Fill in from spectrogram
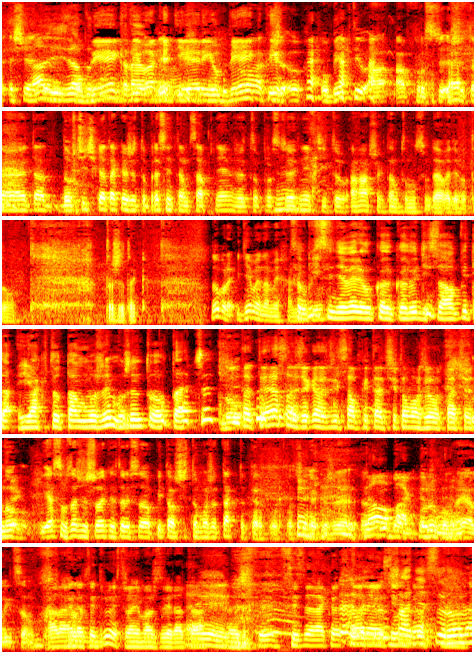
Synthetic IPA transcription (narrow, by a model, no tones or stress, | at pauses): ʔɛʃcɛnaiʃnat̪ɔjɛk̪ɾaakɛtɪɛɾiɔbɛakɔʒɛɔɔbjɛkt̪iʊaapɾɔscɛɛʃcɛt̪ɔɛaɲt̪aːd̪ɔʃcit͡ʃkat̪akaːʒɛt̪ɔpɾɛsɲɛt̪amsapɲɛʒɛt̪ɔpɾɔscɛɦɲɛct͡ɕit̪ɔʔa̰ɦaʃak̚t̪amt̪ɔmusiːmd̪a̰ːʋa̰ɟɦɔt̪ɔʋɔ̰ | t̪ɔ̰ʒɛ̰t̪a̰kd̪ɔbɾɛʔiɟɛmɛnamɛxanɔbisiɲɛʋɛɾilkɔʎkɔʎuɟiːsaɔpiːt̪ajakt̪ɔt̪amːʊɔʒɛmʊɔʒɛmt̪ɔɔt̪aːt͡ʃacnɔt̪akt̪ɔjasnɛʒɛkaʒd̪iːsaɔpiːt̪alt͡ʃit̪ɔmʊɔʒɛɔt̪aːt͡ʃanɔjasɔmzaʒilt͡ʃlɔʋɛkak̚t̪ɔɾiːsaɔpiːt̪alt͡ʃi̥t̪ɔmʊɔʒɛt̪ak̚t̪ɔkaɾt̪ɔt̪lat͡ʃiɟakɔʒɛnaɔbaɾubɔmɦɛjalit͡sɔ̰malɛajnat̪ɛjd̪ɾuɦɛjst̪ɾaɲɛmaːʒzʋɪɛɾat̪aɛsisɛnakɾɛaʃaɲɛsuɾɔʊna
